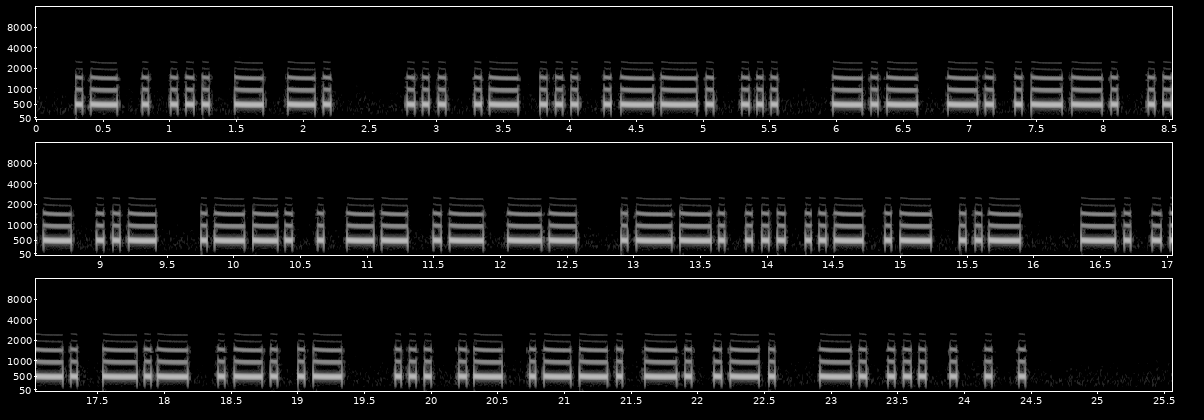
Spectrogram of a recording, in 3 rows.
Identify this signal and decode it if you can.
Morse code, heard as a keyed tone, hand-sent with a straight key, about 21 wpm, 480 Hz. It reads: AESTN SASPS KNPUU PEMAM PSUAU NRKRA SAPNR NSEEE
